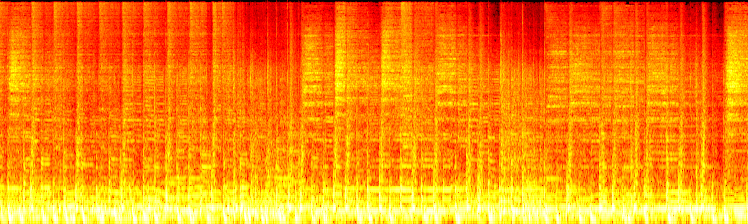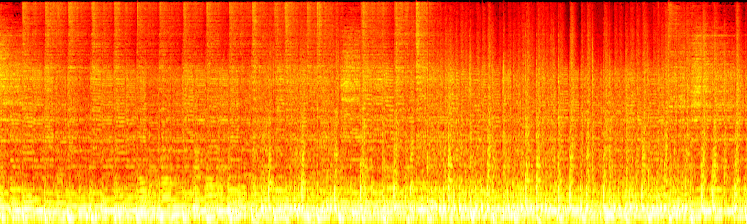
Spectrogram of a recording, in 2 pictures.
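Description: A live rock band playing a blues-rock number, with drum kit, electric guitars and bass. The kick, snare and bass notes are loudest.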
